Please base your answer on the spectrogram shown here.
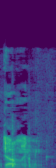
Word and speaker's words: Domang: But Ben Love, a friend in Lafayette, his radio producer is Clint, and it's spelled Domang, but he pronounces it like Dumming.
